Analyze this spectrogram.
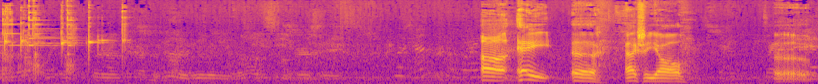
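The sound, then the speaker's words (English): Glasses of champagne and other drinks clink together in a toast, a few sharp bright taps with a short ringing tone near the start, followed by murmuring voices and some louder vocal bursts. “I'm looking forward to doing this for a really long time. Cheers.”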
